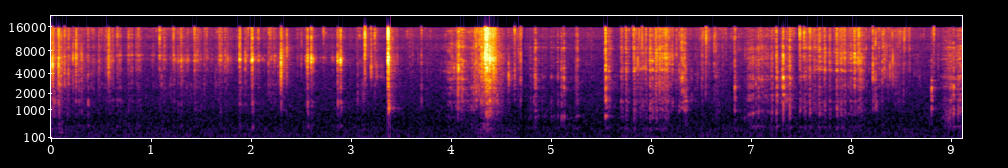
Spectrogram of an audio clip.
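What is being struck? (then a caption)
Bar of soap scraped with a knife blade. A utility knife blade scrapes and carves flaky shavings from a solid, palm-sized orange Smyrna bar soap held in the hand. The result is a run of crisp, bright scraping and crackling strokes with little low end, with the loudest rasp just past the midpoint.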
